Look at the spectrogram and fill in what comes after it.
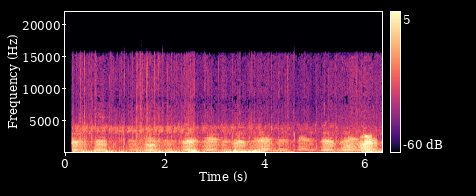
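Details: Indian yellow bullfrogs, active in the rain, give deep, moaning, cow-like calls that overlap in a steady chorus through rainfall.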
